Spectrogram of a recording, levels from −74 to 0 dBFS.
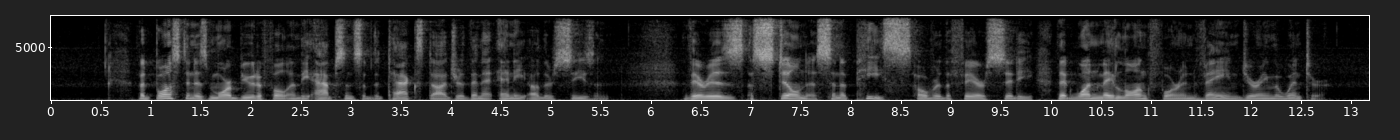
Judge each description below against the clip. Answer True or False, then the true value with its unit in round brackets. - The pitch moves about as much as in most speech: True (4.3 semitones)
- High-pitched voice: False (110 Hz)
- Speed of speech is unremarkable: True (175 wpm)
